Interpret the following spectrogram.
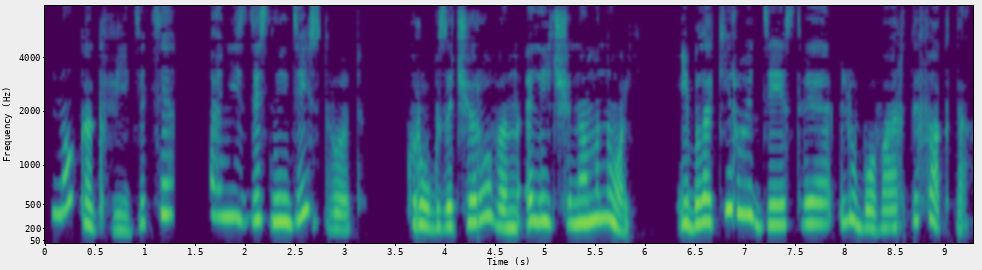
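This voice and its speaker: A woman narrating gives voice to an impassive female judge presiding over a magic duel. She speaks in a dry, formal, faintly mocking way, her tone mellow and a little high. The recording is dry and close. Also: no room sound. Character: cool, strict female academy duel judge.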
